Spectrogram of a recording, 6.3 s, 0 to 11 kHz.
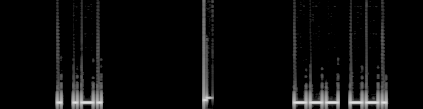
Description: Morse code, heard as a keyed tone, about 20 wpm, 700 Hz. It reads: ER OG
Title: Top Two Letter Combinations in Words 20wpm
